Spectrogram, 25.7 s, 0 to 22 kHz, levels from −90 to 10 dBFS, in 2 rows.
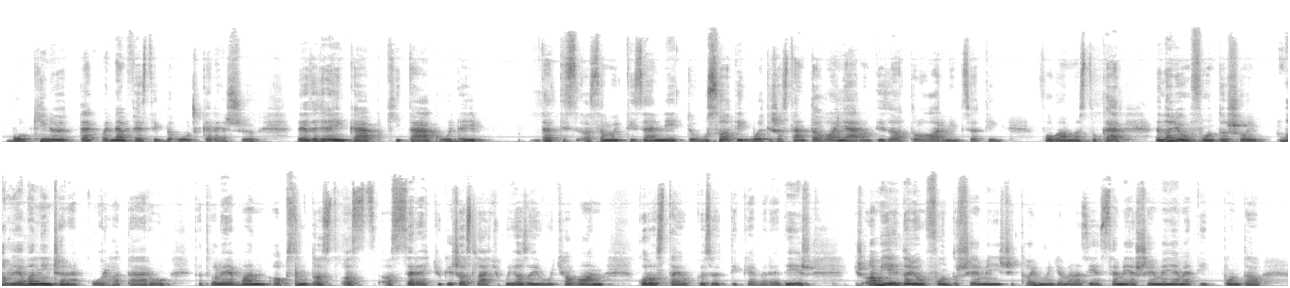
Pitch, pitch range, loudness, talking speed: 180 Hz, 175-185 Hz, -27 LUFS, 170 wpm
